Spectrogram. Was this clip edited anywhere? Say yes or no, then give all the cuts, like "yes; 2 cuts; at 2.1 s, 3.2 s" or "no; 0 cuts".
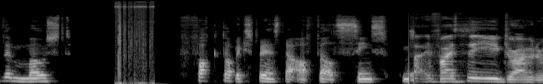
yes; 1 cut; at 4.1 s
